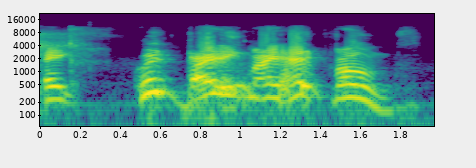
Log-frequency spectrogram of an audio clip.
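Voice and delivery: high, laughing yell at the cat; laughing shout. Real, not acted. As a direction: yell it while laughing, slowly. Cat biting headphones.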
